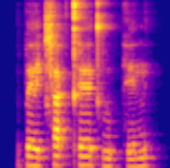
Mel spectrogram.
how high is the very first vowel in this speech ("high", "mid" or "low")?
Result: mid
